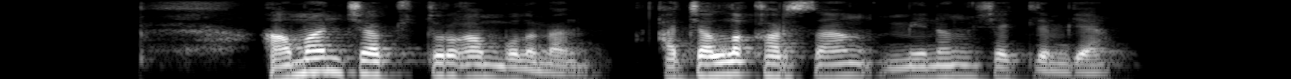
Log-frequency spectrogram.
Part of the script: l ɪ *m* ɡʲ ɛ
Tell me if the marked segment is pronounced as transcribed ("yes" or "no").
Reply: yes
